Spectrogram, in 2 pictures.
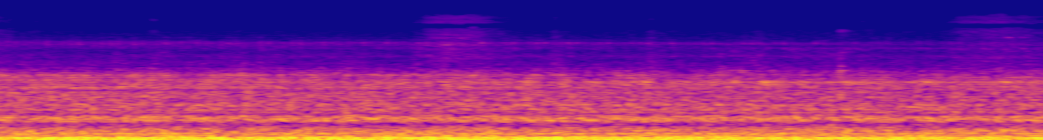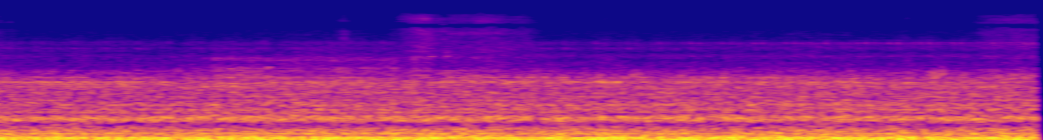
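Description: Steady low hum with an even background hiss and no distinct events.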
